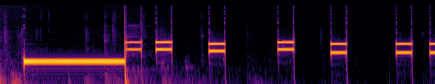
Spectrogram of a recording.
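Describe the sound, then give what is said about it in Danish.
A steady dial tone hums for about a second, then gives way to a series of about seven crisp touch-tone beeps as a phone number is keyed in at an uneven pace, calling a woman who has just landed in London. “nu prøver jeg at søge, om ikke man kan søge hende.”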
